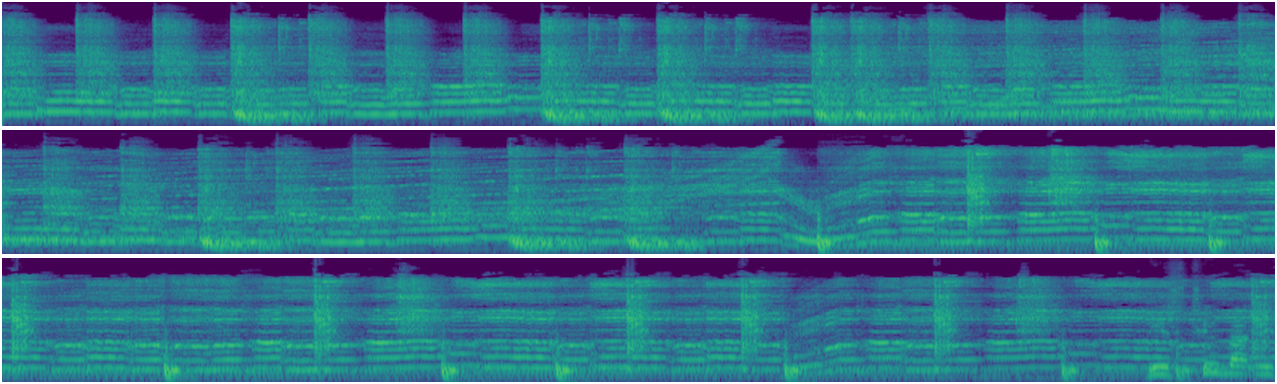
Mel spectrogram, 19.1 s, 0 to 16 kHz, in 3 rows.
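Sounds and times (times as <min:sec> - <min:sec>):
electronic music with fast beat: 0:00.0 - 0:19.0.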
